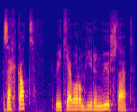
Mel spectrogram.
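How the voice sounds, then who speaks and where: A man's voice: mid-range voice, a little slow, darkish tone, close to an everyday voice. A man voicing a small, curious female mouse in a storybook reading, eager and wondering.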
